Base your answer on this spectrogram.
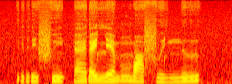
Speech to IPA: r i f ĩ ʔ æ ɾ æ lʲ ɑ m ŋ͡m ɑ f ɯ lʲ n ɯ

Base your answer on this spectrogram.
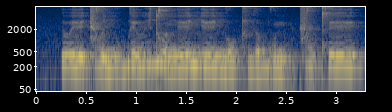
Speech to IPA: ʋ eː˧˩ t͡ɕ u˧˩ ə̯ ɲ u˧˩ b e˥˨ ʋ i˧˥ d u˥˨ ə̯ ŋ eː˧˥ ɲ eː˧ ɲ o˩ w kʰ i˩˧ ə̯ b u˧˩ n | t͡ɕ u˧ t̪ʰ eː˧

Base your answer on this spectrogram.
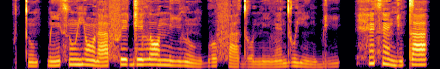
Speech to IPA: t ũ˨ k͡p ĩ˨˦ s ũ˦ j ɔ̃˦˨ ɾ a˨˦ f e˦ ɡ e˦ l ɔ˦ n i˧ l ũ˨ ɡ͡b o˧ f a˨ d o˨ n ĩ˨ l ɛ̃˨˦ d u˦˨ j ĩ˨ ɡ͡b i˨˦ | h ɛ̃˦ s ɛ̃˦˨ ɡ ĩ˨˦ t a˦

